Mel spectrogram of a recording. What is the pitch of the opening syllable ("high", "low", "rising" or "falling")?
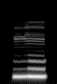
high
